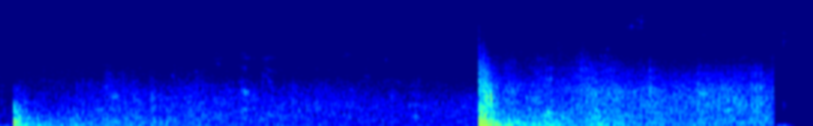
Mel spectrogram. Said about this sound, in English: This is an angle from the explosion from far away.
